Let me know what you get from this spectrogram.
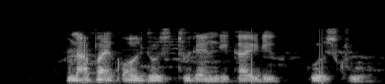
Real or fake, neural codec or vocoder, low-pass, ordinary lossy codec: real; none; 5.4 kHz; none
